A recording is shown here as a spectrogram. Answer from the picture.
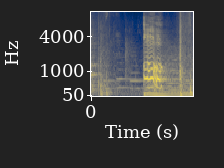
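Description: Dramatic background music under a scuffle: a short pained cry about a second in, then a sharp thud near the end.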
